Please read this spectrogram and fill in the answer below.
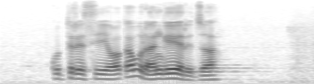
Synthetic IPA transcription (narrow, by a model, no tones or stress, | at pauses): kutiɾisiwakaβuɾ̤aŋɡeɾ̤ib͡ʐʷa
